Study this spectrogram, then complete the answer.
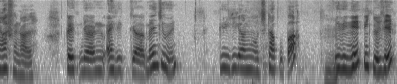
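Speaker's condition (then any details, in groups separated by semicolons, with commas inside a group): Cerebral palsy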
